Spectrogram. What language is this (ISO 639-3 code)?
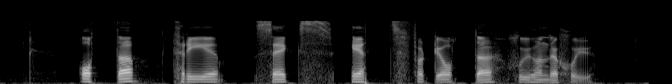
swe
